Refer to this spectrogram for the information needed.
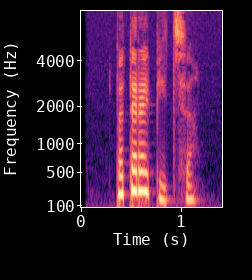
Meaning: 1. to hurry, to be in a hurry, to hasten 2. passive of поторопи́ть (potoropítʹ)
- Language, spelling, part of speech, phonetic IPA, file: Russian, поторопиться, verb, [pətərɐˈpʲit͡sːə], Ru-поторопиться.ogg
